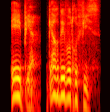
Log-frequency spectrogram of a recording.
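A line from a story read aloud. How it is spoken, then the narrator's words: Brusque tone. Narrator (French): dit-il d'un ton brusque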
